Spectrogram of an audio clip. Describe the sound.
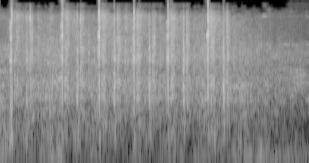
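Gunshots fired into the air by police to break up an angry crowd during a scuffle over the demolition of illegal buildings in Arabayatağı, Yıldırım, Bursa: a rapid, uneven volley of about ten sharp reports over two seconds, loud above a steady bed of crowd noise and raised voices.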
